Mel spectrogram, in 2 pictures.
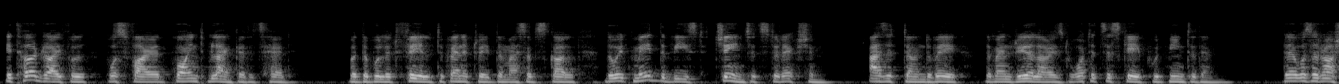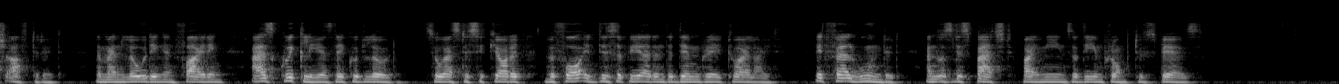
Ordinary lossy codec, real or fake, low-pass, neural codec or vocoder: AAC, 32 kbps; real; 7.2 kHz; none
